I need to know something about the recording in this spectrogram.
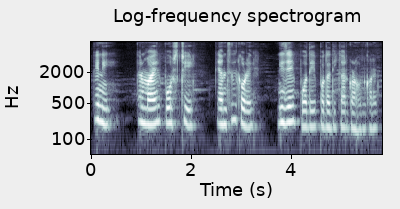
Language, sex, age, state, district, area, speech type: Bengali, female, 18-30, West Bengal, Nadia, rural, spontaneous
